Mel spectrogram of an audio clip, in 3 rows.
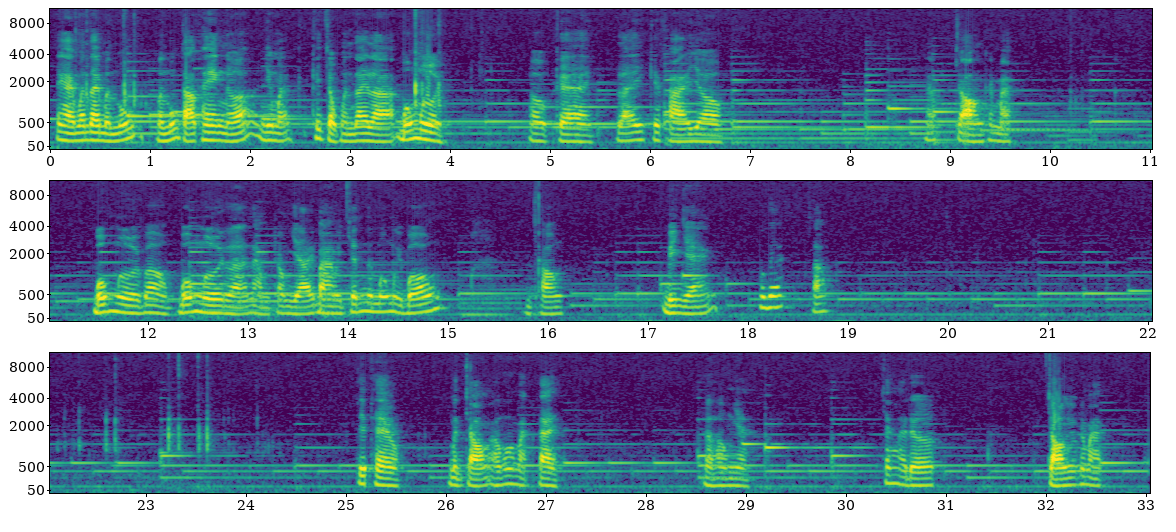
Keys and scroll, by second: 14.6 5, 15.3 Escape, 15.6 Escape.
